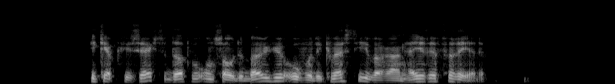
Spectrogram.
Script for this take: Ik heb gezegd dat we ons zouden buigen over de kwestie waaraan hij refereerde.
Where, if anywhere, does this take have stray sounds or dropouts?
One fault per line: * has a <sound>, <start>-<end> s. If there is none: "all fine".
all fine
